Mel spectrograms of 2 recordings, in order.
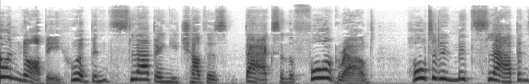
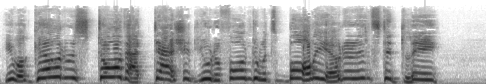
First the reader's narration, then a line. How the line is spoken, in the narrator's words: said ... thundered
